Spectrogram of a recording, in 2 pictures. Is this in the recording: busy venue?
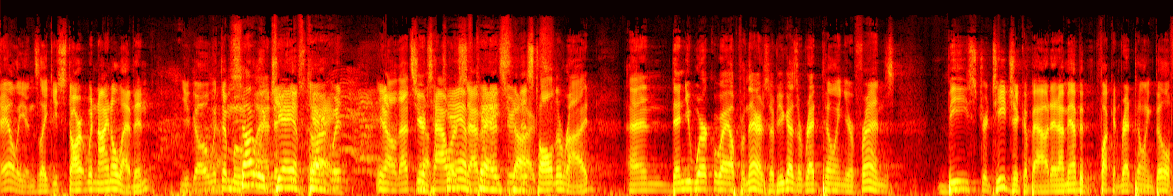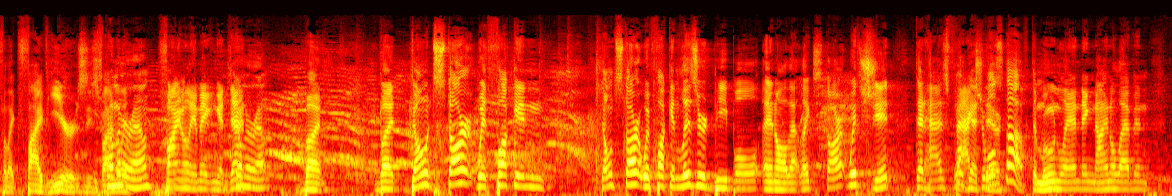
yes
